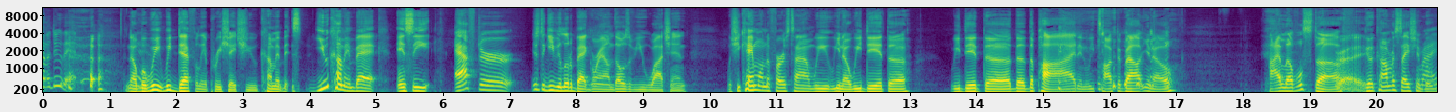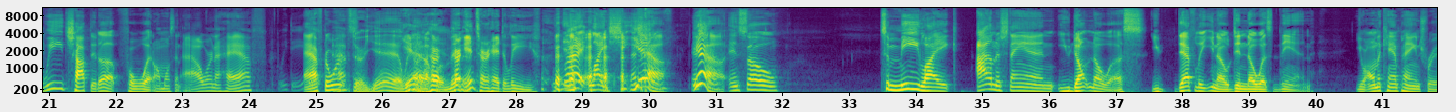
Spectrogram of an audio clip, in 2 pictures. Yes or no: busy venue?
no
